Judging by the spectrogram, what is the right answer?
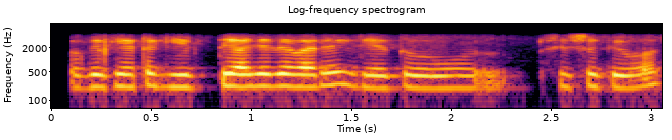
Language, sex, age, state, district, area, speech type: Bengali, female, 30-45, West Bengal, Jalpaiguri, rural, conversation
